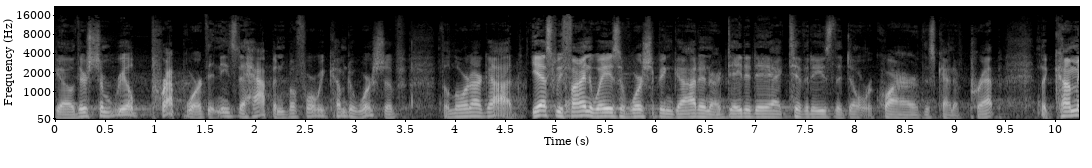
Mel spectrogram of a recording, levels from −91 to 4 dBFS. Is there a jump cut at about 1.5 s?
yes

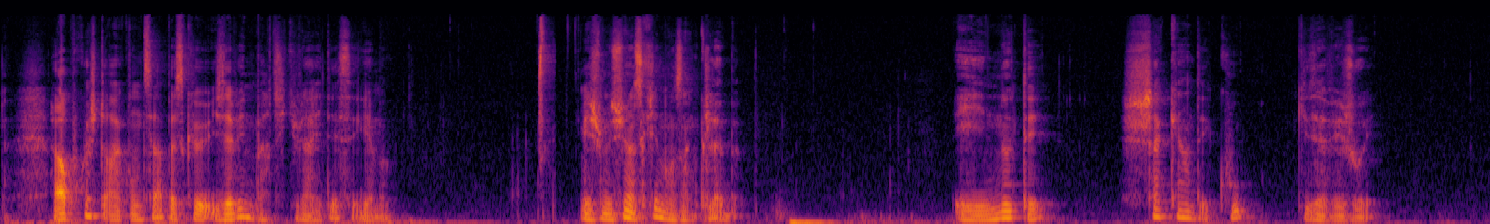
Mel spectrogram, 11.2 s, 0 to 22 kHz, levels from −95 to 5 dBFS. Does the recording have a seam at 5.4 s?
no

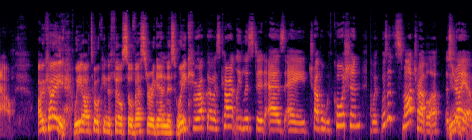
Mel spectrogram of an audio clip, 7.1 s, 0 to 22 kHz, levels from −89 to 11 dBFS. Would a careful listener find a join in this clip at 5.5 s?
yes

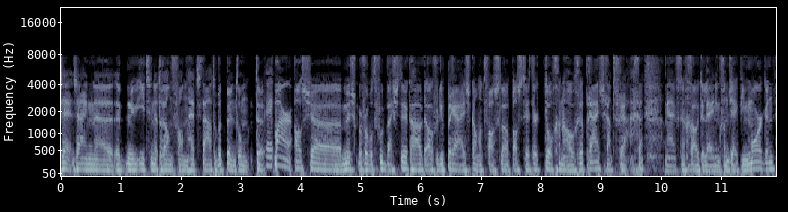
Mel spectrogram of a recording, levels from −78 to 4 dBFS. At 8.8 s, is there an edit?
no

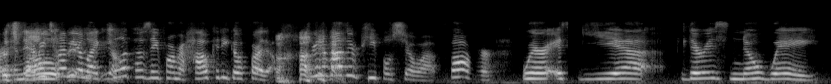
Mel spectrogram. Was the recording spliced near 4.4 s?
yes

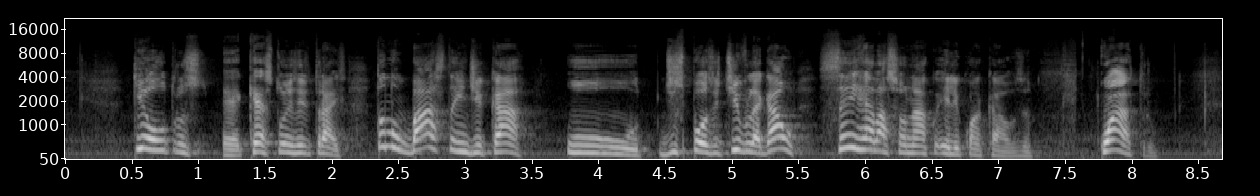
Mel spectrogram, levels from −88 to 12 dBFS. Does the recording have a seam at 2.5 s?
no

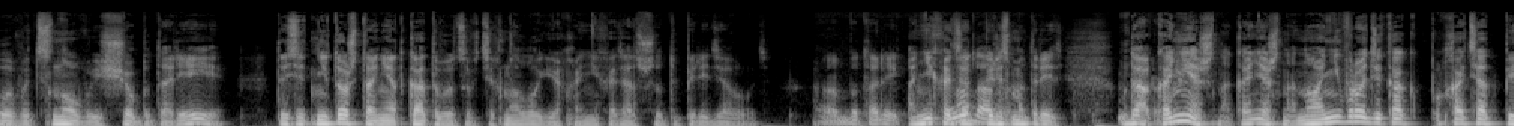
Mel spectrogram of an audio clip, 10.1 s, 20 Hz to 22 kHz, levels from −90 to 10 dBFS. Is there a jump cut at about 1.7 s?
no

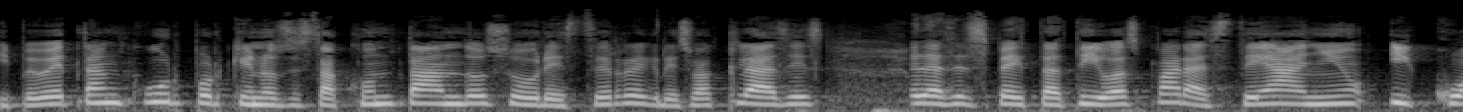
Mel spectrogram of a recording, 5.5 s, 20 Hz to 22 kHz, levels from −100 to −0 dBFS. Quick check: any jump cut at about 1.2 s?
no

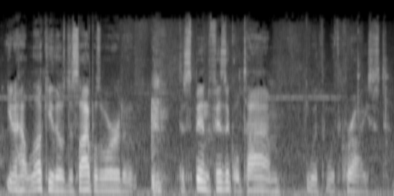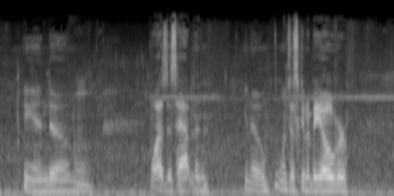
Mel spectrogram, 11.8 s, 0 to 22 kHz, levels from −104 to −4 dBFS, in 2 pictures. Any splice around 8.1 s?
yes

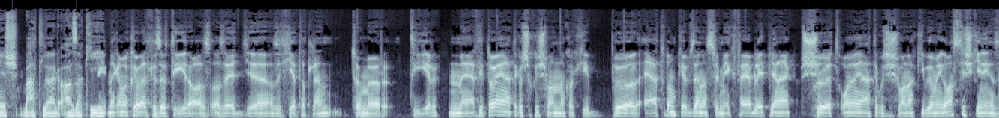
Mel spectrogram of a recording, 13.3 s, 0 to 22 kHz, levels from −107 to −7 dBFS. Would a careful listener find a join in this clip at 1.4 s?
yes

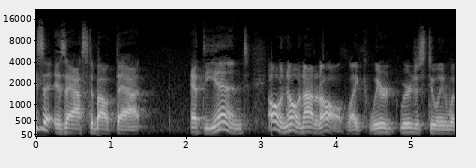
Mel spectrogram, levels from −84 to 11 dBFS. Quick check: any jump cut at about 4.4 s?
no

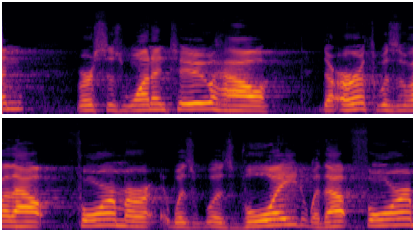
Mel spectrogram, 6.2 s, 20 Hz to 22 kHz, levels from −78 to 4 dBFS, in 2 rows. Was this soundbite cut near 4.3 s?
no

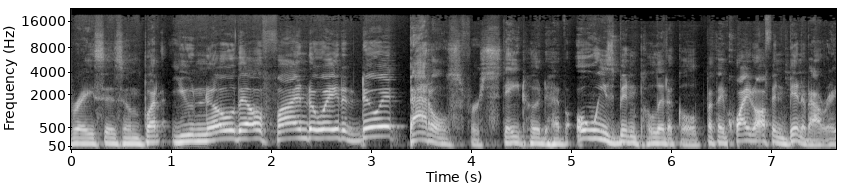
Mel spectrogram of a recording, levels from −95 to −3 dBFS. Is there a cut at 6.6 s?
yes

